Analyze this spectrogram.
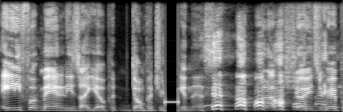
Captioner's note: beep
